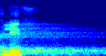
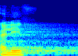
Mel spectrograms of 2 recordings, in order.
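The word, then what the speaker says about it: ا: First we read about al if that we have to pronounce al if from the empty space of our mouth.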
